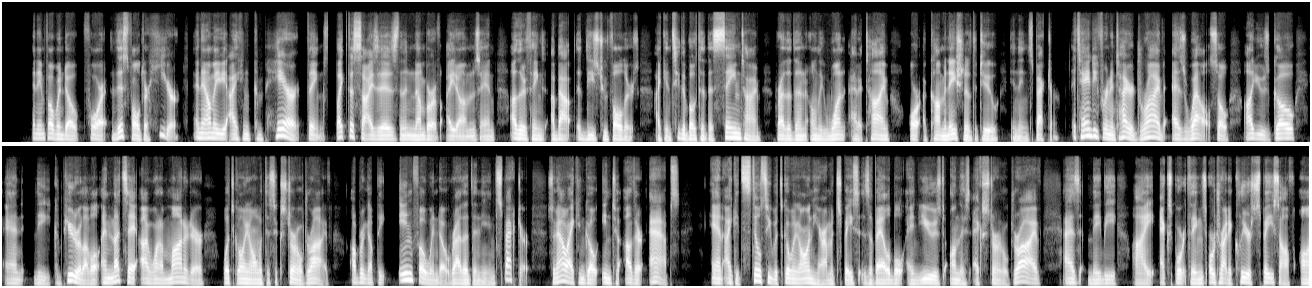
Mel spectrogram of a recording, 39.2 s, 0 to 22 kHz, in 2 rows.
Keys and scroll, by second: 0.0 super+i, 25.4 super+i.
